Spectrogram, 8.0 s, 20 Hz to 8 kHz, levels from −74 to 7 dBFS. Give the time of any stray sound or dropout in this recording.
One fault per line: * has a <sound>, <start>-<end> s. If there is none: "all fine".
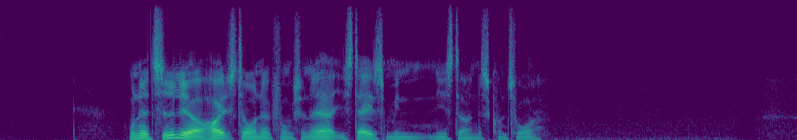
all fine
